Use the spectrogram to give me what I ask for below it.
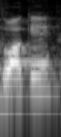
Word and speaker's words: দোয়া: তো এটা আসলে সবগুলো এই দোয়াকে বাংলায় যে আমরা জোয়া লিখে ফেলি, আসলে এটা কখনোই হবে না। এটাকে দ্য ল্যাঙ্গুয়েজ অফ অ্যারাবিক, এটাকে দোয়া, এটা স্পেশালি এটা আরবদেরও অনেকের উচ্চারণ করতে অনেক কষ্ট হয় অনেকের।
